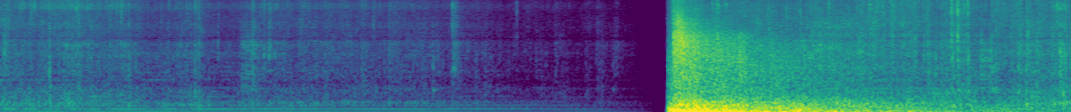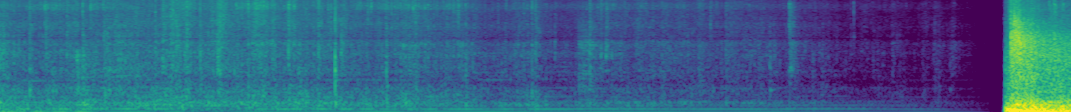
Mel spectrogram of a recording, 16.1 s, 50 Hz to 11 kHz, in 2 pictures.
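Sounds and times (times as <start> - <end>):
explosion rumble with crackles: 5.0 - 8.1, 15.6 - 16.0.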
